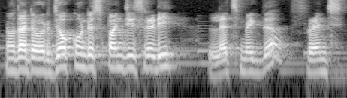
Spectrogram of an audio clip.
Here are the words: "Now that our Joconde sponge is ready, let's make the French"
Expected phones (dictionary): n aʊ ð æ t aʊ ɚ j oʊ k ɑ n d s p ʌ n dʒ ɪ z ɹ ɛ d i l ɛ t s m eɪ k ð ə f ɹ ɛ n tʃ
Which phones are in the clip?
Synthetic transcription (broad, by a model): n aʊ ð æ t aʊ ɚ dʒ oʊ k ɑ n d s p ʌ n dʒ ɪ s ɹ ɛ d i l ɛ t s m eɪ k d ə f ɹ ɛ n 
